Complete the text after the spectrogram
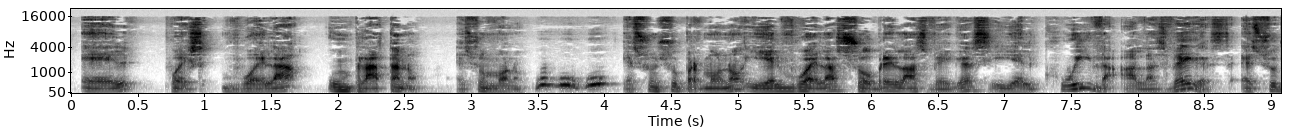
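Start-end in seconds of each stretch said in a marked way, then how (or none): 3.5-4.1 high ape hooting; monkey hoots. Pretend. Telling about Supermono, a high monkey hoot.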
